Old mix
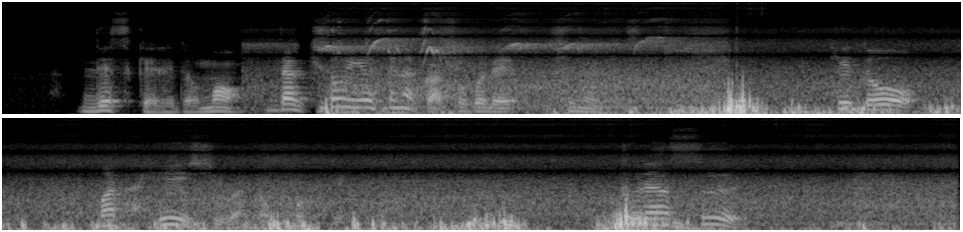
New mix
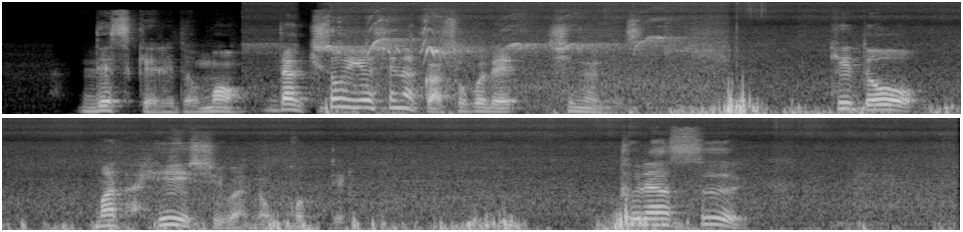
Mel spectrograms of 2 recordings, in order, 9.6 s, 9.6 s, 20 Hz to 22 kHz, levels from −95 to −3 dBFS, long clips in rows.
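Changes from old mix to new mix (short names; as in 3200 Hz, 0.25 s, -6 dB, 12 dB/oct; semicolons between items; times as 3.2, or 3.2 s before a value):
speech +9.5 dB; master: remove running mean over 14 samples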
